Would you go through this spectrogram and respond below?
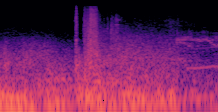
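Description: A single tank cannon shot in the video game World of Tanks, a sharp booming blast partway through, over steady low engine rumble and background game noise.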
